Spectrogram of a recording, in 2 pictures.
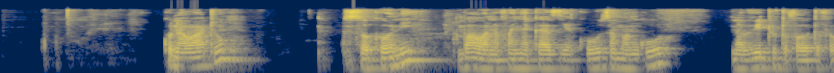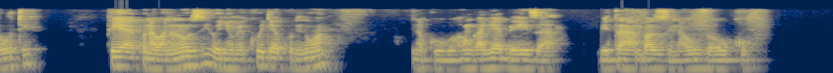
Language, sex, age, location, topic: Swahili, male, 25-35, Kisumu, finance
